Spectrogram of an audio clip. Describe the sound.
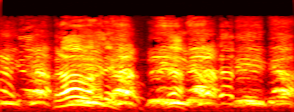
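A crowd of young men in a main square in Libya cheers an old revolutionary returned from exile, loud continuous rhythmic shouting and chanting in waves.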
